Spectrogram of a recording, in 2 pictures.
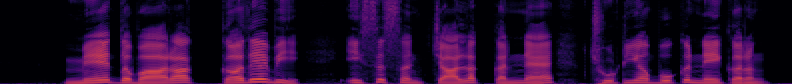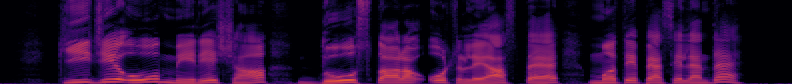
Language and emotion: Dogri, angry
